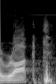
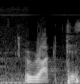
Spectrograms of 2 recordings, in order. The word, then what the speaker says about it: rocked: I would also like to suggest a movie, which is called The Boat That Rocked. Rocked spells R-O-C-K-E-D. Some students, many of those at a beginning level, might find this word problematic, as the past E-D is pronounced here as a T, rocked.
